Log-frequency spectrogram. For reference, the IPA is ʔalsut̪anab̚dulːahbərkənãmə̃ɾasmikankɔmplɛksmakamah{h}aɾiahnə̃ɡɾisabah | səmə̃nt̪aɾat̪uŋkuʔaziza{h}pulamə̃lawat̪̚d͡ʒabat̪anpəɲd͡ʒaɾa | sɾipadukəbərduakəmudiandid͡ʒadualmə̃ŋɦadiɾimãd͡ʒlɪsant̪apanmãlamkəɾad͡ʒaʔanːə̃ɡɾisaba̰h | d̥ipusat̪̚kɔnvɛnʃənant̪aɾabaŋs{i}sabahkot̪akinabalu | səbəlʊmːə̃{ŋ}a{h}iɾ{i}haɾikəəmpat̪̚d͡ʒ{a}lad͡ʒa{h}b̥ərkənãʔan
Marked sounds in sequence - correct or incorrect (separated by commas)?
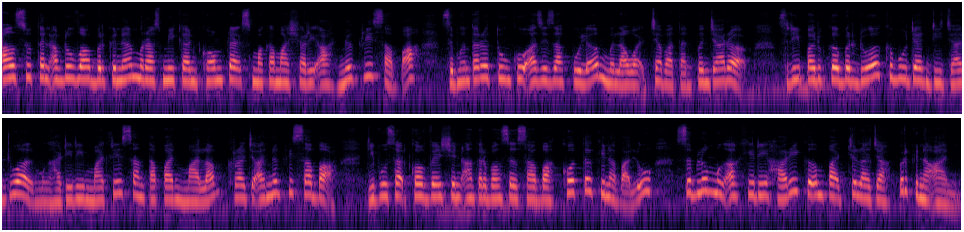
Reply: incorrect, correct, incorrect, correct, incorrect, correct, incorrect, correct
